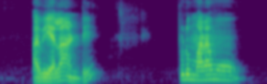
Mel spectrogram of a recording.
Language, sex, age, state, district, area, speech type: Telugu, male, 30-45, Andhra Pradesh, Krishna, urban, spontaneous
